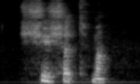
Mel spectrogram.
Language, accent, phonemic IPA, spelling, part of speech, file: French, Canada, /ʃy.ʃɔt.mɑ̃/, chuchotements, noun, LL-Q150 (fra)-chuchotements.wav
- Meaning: plural of chuchotement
